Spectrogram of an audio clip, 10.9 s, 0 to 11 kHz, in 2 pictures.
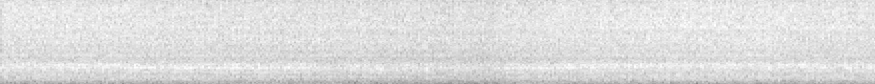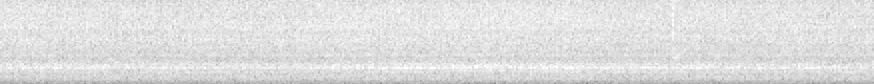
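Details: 1991 GMC Jimmy at idle: steady engine idle under a strong constant hiss with no tick or knock; a possible vacuum leak is being hunted for.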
